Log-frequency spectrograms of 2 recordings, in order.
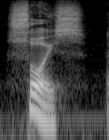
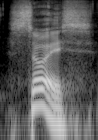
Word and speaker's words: Seuss: Dr. Sooth. – You're pronouncing it wrong. – Dr. Seuss, the popular children's book author's name, is actually pronounced Sois. – Really? – Mm-hmm. – Sois.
